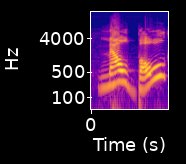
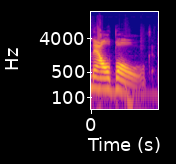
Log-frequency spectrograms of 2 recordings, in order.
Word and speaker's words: Malebolge: Malebolge, I think is how you would pronounce this.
